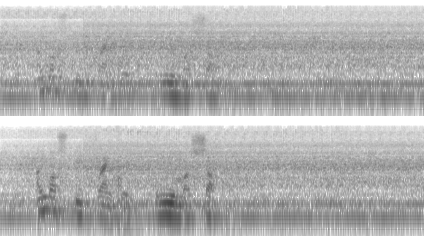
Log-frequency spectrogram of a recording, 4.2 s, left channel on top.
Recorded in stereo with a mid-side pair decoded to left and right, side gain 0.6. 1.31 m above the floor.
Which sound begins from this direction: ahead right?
A man speaking, at 0.4 s.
